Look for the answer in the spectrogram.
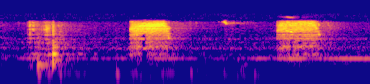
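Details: Owl feeding a chick inside a nest box, other chicks asleep; a faint scratchy sound is followed by two loud rasping hisses about one and a half seconds apart.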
